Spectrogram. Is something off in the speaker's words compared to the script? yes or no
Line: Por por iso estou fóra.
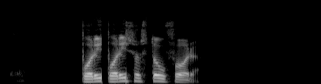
no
